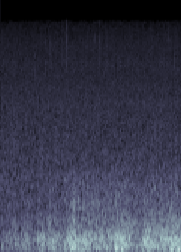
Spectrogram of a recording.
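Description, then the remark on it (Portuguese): A thunderstorm rumbles steadily, deep thunder rolling beneath a constant wash of heavy rain, loud with no voices present. “Por isso, eu te convido agora a parar um pouco, fechar os olhos escutar a tempestade no fundo e tentar imaginar o cenário da cidade em um dia de desastre.”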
